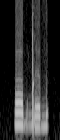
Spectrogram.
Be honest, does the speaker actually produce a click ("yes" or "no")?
yes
